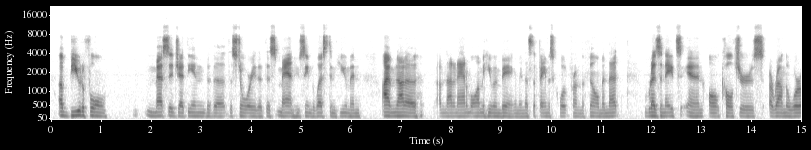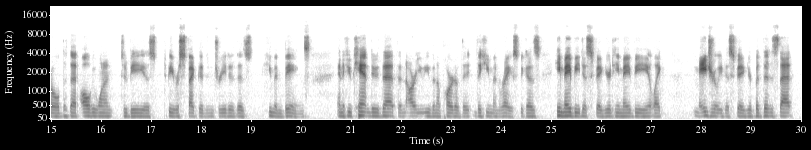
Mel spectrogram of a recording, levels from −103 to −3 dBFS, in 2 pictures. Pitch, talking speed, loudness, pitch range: 120 Hz, 190 wpm, -44 LUFS, 115-125 Hz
